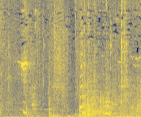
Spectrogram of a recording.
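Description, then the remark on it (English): A dog named Ghost growls low and whines in agitated bursts, angry about what he's sleeping on, with brief pauses before the grumbling grows louder and more continuous toward the end. No one speaks. “Ghost is angry right there Ghost. about what he's sleeping on.”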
